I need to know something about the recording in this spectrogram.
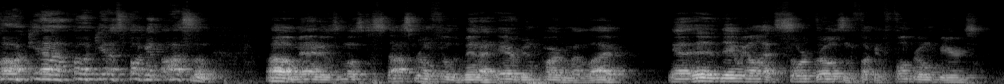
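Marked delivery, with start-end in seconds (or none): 0.0-2.1 mock high, shrieking, whooping crowd-like scream. Retelling recruits cheering at drill sergeants firing guns: imitating screaming. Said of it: "we're all screaming, like".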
